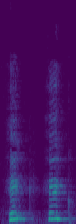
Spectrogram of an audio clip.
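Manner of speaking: very high, squeaky hics; hiccups. A narrator's reading. Hippo can't stop after fizzy pop, high hiccups. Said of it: "I'm hiccuping bubbles".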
